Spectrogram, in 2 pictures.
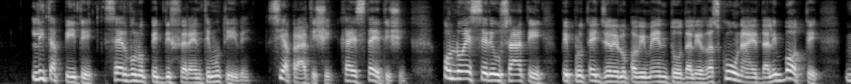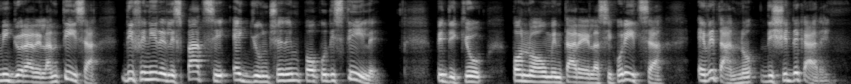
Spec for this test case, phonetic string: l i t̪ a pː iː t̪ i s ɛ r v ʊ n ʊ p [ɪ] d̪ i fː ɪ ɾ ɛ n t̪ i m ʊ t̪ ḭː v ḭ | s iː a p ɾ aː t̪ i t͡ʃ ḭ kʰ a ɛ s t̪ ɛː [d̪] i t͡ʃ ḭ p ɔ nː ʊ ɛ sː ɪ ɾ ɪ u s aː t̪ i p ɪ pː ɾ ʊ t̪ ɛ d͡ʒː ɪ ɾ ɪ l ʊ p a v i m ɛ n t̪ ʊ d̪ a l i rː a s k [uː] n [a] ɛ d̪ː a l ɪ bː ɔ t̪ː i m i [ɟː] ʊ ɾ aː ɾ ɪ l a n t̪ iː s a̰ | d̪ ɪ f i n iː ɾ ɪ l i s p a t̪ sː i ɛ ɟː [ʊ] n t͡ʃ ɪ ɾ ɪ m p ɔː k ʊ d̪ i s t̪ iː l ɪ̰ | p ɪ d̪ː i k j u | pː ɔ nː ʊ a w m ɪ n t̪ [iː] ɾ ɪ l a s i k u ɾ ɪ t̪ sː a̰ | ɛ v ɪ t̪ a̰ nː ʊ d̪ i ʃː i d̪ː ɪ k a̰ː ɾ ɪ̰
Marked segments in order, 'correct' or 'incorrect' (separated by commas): correct, incorrect, correct, correct, correct, incorrect, incorrect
